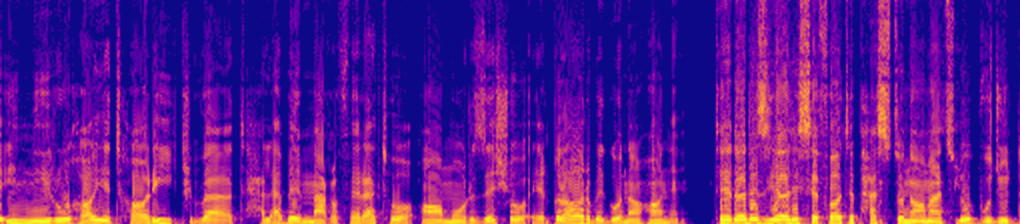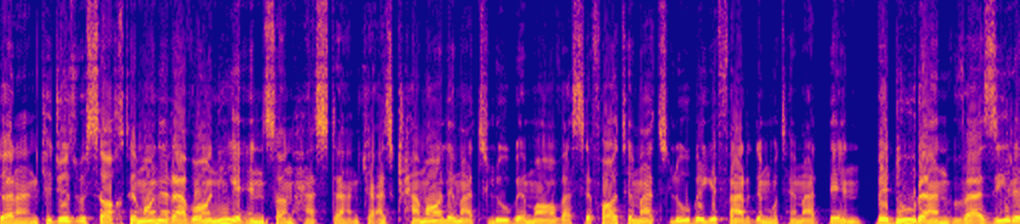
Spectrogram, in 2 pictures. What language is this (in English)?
Persian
